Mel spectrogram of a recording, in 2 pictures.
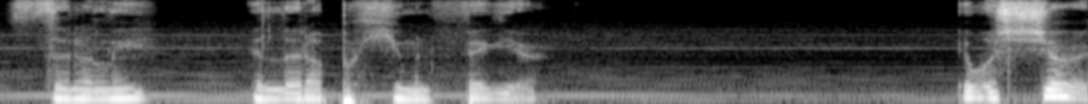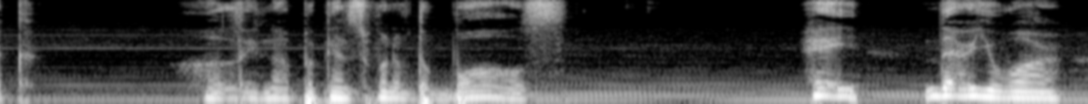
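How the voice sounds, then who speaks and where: A man's voice: fairly low pitch, steady tone, takes it slowly, pauses often, dark tone, faint music behind. A man reading a visual novel's story aloud as scripted first-person narration for a playthrough.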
